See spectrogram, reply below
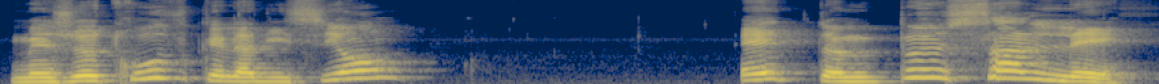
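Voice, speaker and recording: A woman's voice: medium pitch, very animated, very slow, dark tone. Woman reading a male restaurant diner. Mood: calm. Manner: reads lines plainly.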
